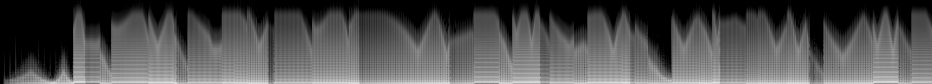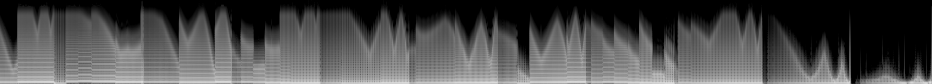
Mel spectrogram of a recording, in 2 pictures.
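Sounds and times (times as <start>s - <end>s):
synthesizer LFO sound: 0.0s - 17.8s.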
